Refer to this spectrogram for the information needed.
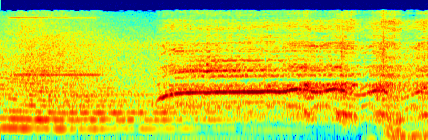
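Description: A horse whinnies loudly, a single drawn-out neigh that rises high, wavers, then breaks into a shaky, descending flutter at the end.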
